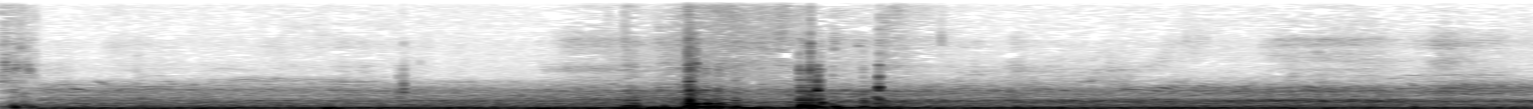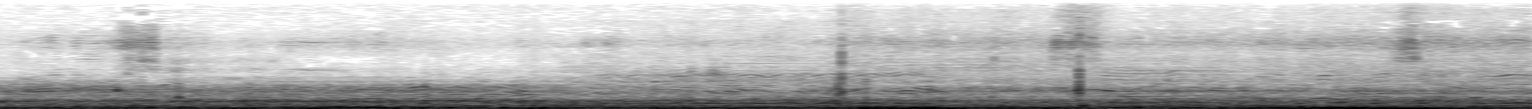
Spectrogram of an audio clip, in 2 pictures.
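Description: Boat motor running steadily with a low hum, over water and wind noise, with two sharp knocks a few seconds in.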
